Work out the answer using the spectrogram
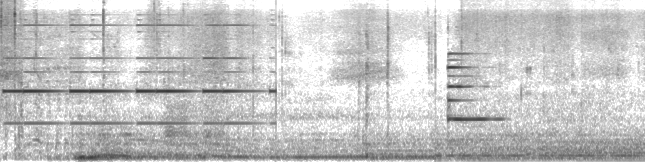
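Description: Mitsubishi SUV's engine starting about a second in and running steadily as the car pulls away. A steady electronic beep holds for about the first four seconds and cuts off, and a second, shorter beep comes about seven seconds in.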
